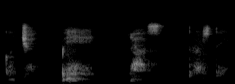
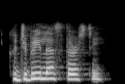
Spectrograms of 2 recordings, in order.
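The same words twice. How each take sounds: First: Very soft, voiceless whisper; whispered aside. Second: Said in the usual way. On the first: Real, not acted. Repeats the remark in whisper.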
